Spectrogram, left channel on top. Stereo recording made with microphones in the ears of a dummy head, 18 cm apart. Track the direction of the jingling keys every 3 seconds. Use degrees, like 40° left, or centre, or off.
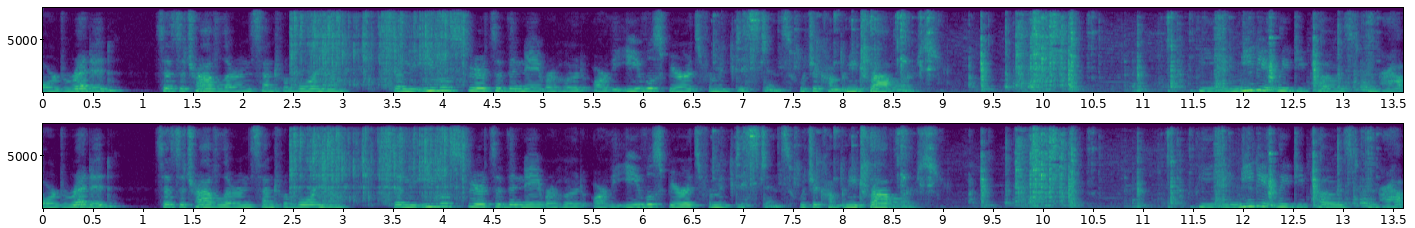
off, off, 10° right, centre, 40° right.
